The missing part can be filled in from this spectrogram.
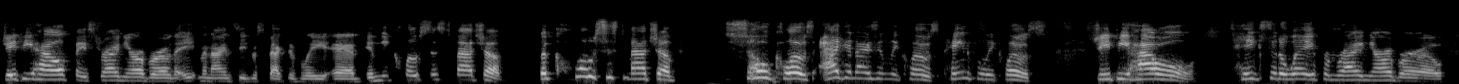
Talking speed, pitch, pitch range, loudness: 140 wpm, 230 Hz, 175-255 Hz, -26 LUFS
